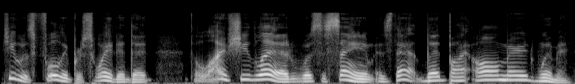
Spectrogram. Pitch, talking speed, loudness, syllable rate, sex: 160 Hz, 200 wpm, -15 LUFS, 4.6 syllables/s, male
